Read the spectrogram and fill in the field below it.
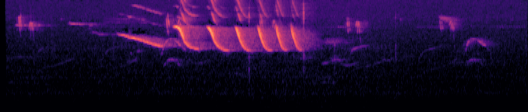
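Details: Wild rufous-collared sparrow singing in nature: a long high whistle slurring downward, then five quick down-slurred notes in a rapid series, with a few faint chirps of other birds before and after.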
